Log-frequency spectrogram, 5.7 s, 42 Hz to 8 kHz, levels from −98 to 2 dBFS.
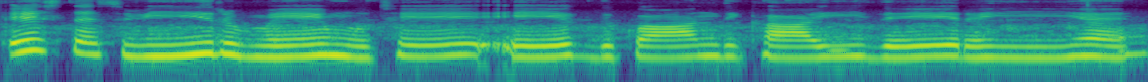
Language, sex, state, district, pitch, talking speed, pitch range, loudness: Hindi, female, Madhya Pradesh, Katni, 220 Hz, 105 wpm, 210-235 Hz, -14 LUFS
